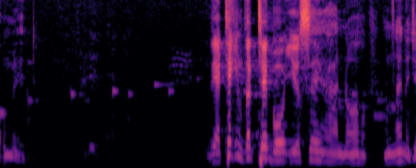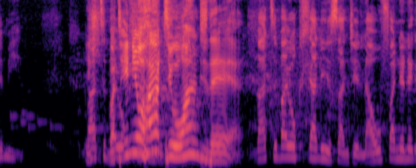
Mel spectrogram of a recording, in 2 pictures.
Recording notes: Recorded live at The Apostolic Hub.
